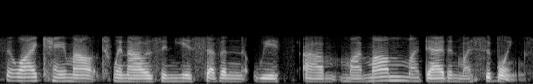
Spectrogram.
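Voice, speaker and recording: Over a tinny phone line, a clinical psychologist from Malaysia in her forties shares her life story as an interview guest. Her deep voice stays fairly even at a moderate pace, with no room sound, and she speaks thoughtfully with some fillers and small laughs.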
